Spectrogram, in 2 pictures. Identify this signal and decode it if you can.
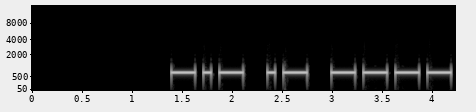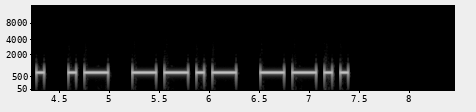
Morse code, heard as a keyed tone, about 15 wpm, 700 Hz. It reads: KA9AQZ
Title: USA Call Signs - 6 Characters - Repeated 3x - 15wpm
